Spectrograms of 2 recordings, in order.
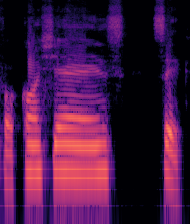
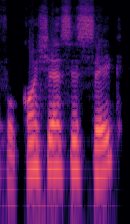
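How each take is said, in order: First: No extra syllable follows 'conscience' before 'sake'. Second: An extra syllable follows 'conscience' before 'sake'. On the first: The speaker calls it right. "just say" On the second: The speaker calls it wrong. "You don't need to say"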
